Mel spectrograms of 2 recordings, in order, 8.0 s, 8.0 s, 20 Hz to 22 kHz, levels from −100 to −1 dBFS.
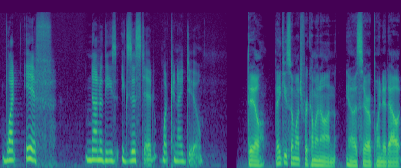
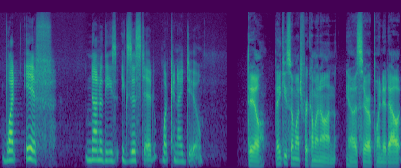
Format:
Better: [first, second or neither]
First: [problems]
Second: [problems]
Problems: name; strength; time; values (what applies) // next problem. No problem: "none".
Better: first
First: none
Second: thin; very; fading below 550 Hz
